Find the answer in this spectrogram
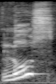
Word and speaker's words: loose: In place of this, we have to pronunciate O twice and we must say L-O-O-S-E. And the right pronunciation that is given here between two slantic lines, that is the phonetic transcription, loose, and L-O-S-E is pronunciated as lose.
